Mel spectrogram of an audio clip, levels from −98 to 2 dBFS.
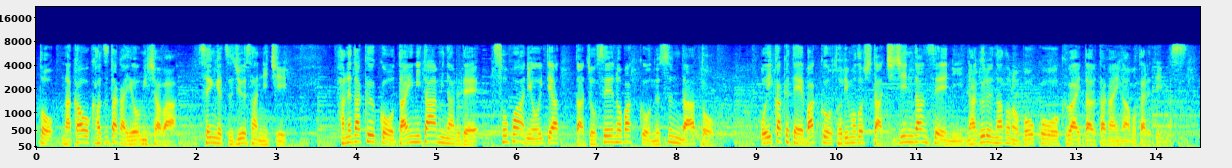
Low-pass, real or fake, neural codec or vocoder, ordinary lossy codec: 7.2 kHz; real; none; none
